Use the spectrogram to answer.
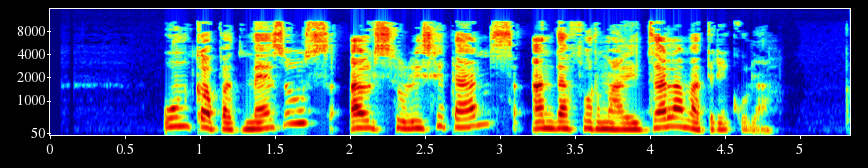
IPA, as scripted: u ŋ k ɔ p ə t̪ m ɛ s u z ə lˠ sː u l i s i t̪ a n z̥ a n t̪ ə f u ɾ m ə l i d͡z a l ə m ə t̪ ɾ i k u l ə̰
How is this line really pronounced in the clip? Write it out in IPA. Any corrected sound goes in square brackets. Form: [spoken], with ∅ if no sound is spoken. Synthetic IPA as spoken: u ŋ k ɔ p ə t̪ m ɛ [z] u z ə lˠ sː u l i s i t̪ a n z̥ a n [d̪] ə f u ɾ m ə l i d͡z a l ə m ə t̪ ɾ i k u l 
